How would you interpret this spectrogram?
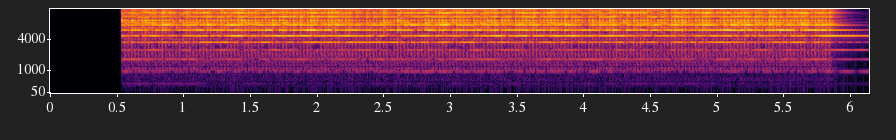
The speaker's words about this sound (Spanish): Suena el despertador de Sofía.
